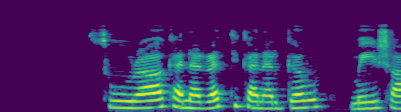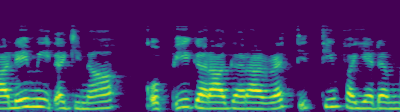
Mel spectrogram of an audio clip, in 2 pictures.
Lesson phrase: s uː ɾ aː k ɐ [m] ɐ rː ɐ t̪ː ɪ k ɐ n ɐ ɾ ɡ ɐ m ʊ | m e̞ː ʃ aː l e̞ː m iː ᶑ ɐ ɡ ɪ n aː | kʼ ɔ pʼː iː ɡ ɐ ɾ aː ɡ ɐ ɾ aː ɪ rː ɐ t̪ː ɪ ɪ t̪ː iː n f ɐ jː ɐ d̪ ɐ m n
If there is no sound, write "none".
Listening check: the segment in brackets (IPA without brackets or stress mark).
n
